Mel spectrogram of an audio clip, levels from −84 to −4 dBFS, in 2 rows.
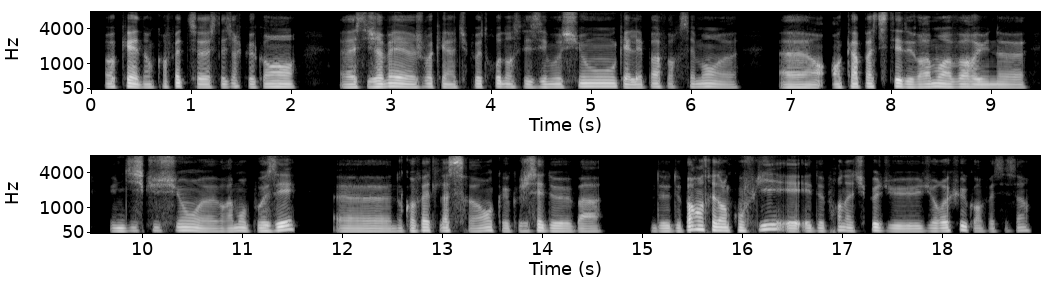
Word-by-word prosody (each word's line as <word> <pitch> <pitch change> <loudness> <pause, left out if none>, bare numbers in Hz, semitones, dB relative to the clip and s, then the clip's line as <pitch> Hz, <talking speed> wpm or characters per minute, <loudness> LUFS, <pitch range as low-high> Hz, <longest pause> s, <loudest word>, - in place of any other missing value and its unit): OK, 110 +2 -3
donc 100 +1 -7
en - - -4
fait, 125 +3 -1
heu, 100 -1 +2
c'est 100 +2 -13
à - - -1
dire 115 +3 -6
que 100 - -4
quand 110 +1 +2 0.5
heu, 100 0 +1
si 100 +1 -6
jamais, 115 +2 +5
heu, 100 -1 +1
je 95 - -8
vois 115 - 0
qu'elle 110 - -5
est - - -2
un - - -4
petit 100 - -15
peu 110 - -2
trop 115 0 -2
dans 105 -1 -2
ses 100 0 -6
émotions, 120 +4 +2
qu'elle 100 -4 0
est 95 - -2
pas 110 +2 -2
forcément, 110 +1 -4
heu, 95 0 -8 0.5
heu, 95 0 +1 0.2
en 100 - -2
capacité 115 +2 +2
de 105 -2 +1
vraiment 110 +4 +2
avoir 105 0 +2
une, 100 0 0
heu, 95 -1 -3 0.3
une 105 -1 -1
discussion, 115 +2 -1
heu, 95 0 -3
vraiment 100 +3 -2
posée. 125 +10 +3 0.4
Heu, 95 -1 -2
donc, 100 +2 -8
en 105 - +1
fait, 120 +1 +1
là, 110 0 0
ce 110 - +5
serait 95 - -10
vraiment 110 +5 -1
que 100 - -7
que 95 0 -9
j'essaie 95 +4 +1
de, 100 -2 0
bah, 95 -1 -4 0.5
de 100 0 -2
de 100 +1 -4
pas 120 - +5
rentrer 150 -2 +5
dans 120 - +7
le 115 - +3
conflit 140 - 0
et 100 - 0
et - - +1
de 105 - -4
prendre 125 +3 -4
un - - 0 0.2
peu 120 -2 +4
du 100 -2 -2
du 105 +2 -10
recul 110 +7 +1
quoi 100 - -8
en 95 - -10
fait 95 - -11
c'est 95 +1 -21
ça? 115 +4 -8
105 Hz, 245 wpm, -24 LUFS, 100-115 Hz, 0.5 s, dans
